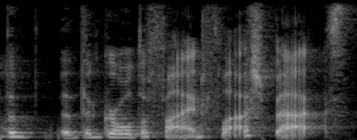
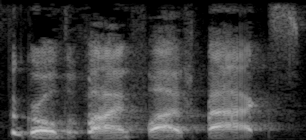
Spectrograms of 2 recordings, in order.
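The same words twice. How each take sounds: First: Said in the usual way. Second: Pitched way up, mock horror; high squeaky voice. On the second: Repeated line, pitched high.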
